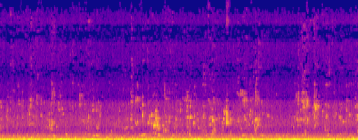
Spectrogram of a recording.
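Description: Harbour water lapping and splashing close by, in small irregular drips and slaps, over a steady low engine drone.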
